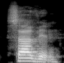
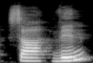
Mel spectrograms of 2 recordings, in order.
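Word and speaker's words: Samhain: is a Celtic word it looks like it should be saying ham but it's actually sobbing now there's been some debate on is it Scottish Gaelic is it Gaelic I honestly do not speak Gaelic and I've just looked on the internet apparently it's called saw Vinh sometimes it's called so in I don't know just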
